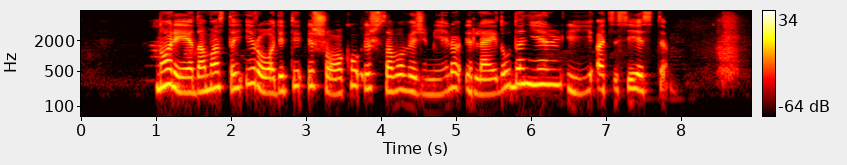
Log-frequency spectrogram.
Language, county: Lithuanian, Kaunas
